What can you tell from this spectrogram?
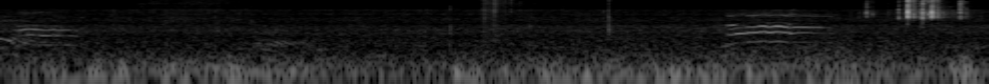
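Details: Cats seen at a travel destination give two short meows, a brief one at the start and a clearer, slightly rising one about three and a half seconds later, over steady low background rumble.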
